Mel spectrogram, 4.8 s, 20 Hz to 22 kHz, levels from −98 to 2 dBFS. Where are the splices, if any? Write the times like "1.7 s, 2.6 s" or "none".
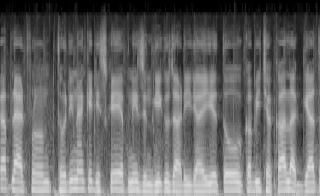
none

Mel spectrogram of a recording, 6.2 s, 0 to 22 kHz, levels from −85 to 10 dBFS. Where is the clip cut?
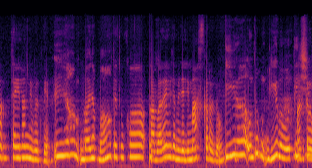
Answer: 3.0 s, 4.4 s

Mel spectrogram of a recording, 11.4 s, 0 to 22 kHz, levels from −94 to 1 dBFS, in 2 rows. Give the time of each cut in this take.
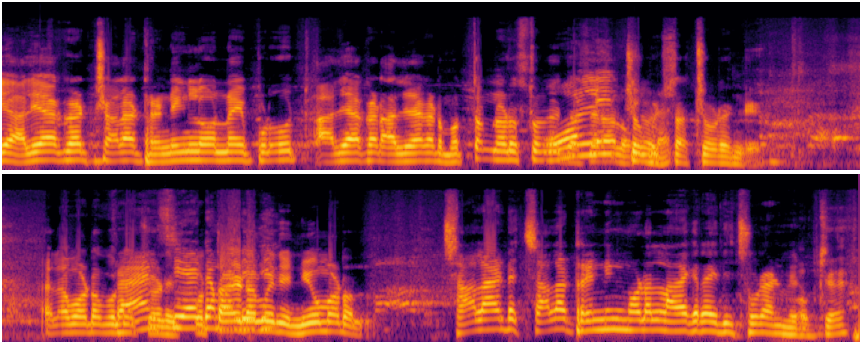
4.1 s

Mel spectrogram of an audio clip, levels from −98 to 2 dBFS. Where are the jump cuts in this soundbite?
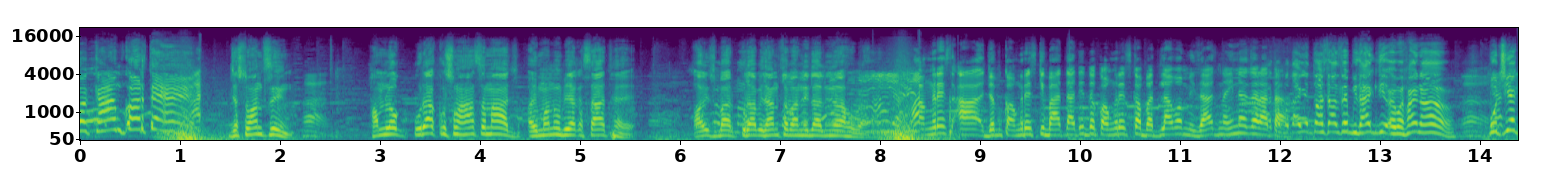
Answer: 1.1 s, 8.4 s

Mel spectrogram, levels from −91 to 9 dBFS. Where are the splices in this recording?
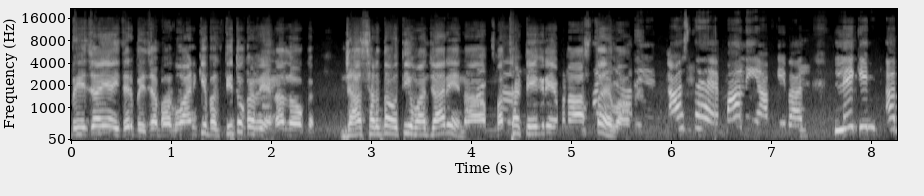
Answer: none

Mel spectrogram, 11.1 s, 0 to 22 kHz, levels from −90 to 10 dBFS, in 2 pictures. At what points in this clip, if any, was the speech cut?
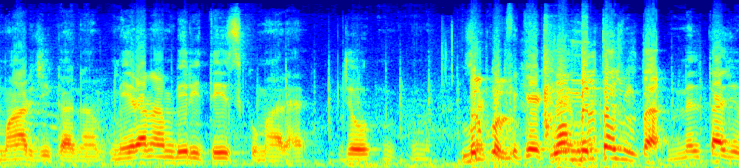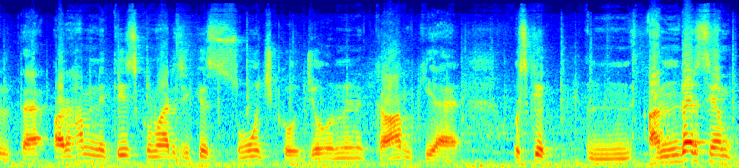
none

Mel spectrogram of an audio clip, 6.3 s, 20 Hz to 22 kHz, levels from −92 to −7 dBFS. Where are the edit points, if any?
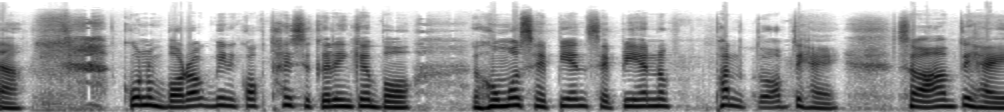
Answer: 2.9 s

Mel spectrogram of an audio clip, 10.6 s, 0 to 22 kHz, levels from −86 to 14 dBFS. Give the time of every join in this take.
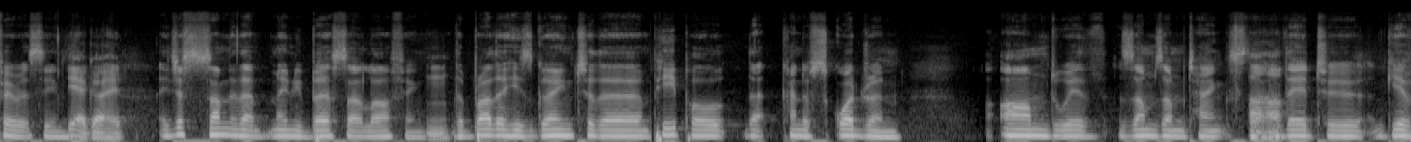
1.2 s, 3.4 s, 4.9 s, 5.8 s

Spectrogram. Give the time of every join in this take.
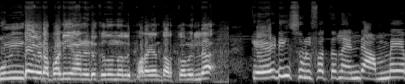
2.3 s

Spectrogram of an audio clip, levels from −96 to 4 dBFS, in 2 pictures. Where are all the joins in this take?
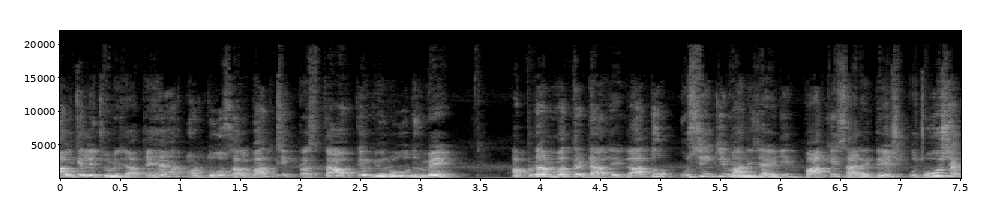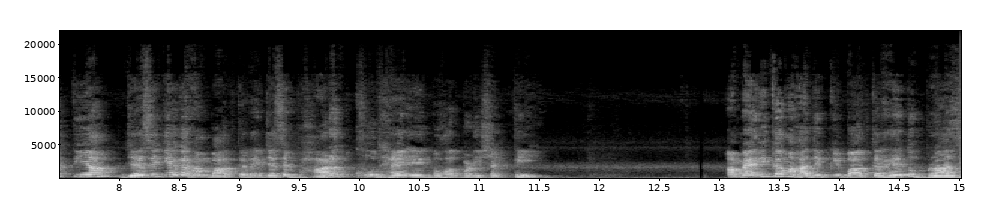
1.8 s, 7.1 s

